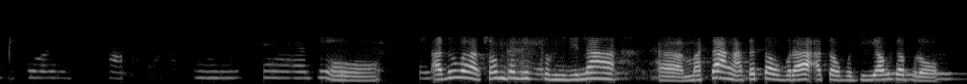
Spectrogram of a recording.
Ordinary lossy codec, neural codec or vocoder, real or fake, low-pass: none; codec, 16 kHz in and 24 kHz out, 1 kbps, XY-Tokenizer; fake; 3.6 kHz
